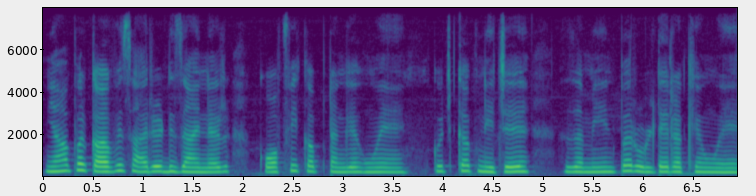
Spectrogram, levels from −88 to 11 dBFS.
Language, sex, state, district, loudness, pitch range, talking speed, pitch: Hindi, female, Uttar Pradesh, Jalaun, -19 LUFS, 215-240 Hz, 165 wpm, 225 Hz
